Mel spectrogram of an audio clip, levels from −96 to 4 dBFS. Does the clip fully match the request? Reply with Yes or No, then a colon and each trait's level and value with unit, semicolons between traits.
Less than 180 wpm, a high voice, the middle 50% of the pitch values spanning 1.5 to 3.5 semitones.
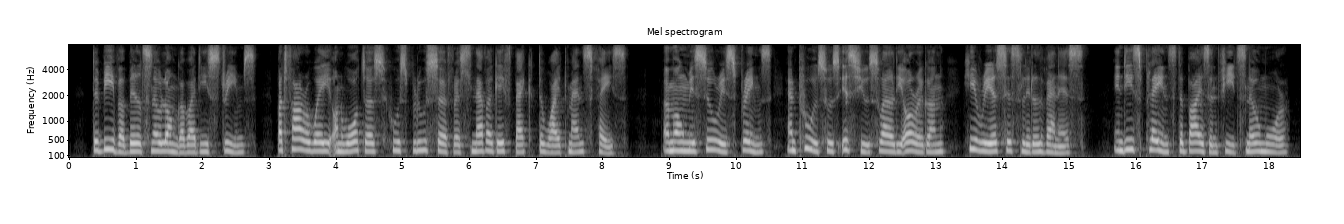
Yes: average, 150 wpm; high, 215 Hz; narrow, 2.5 semitones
